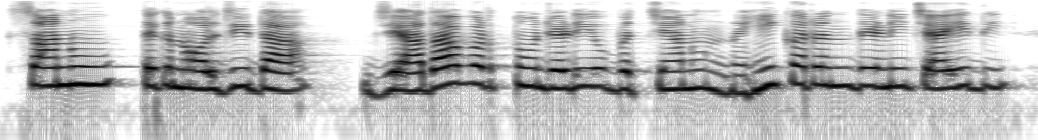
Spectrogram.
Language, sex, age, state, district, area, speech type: Punjabi, female, 45-60, Punjab, Amritsar, urban, spontaneous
